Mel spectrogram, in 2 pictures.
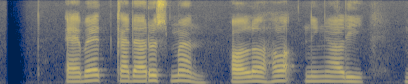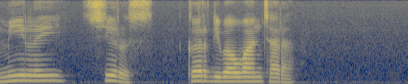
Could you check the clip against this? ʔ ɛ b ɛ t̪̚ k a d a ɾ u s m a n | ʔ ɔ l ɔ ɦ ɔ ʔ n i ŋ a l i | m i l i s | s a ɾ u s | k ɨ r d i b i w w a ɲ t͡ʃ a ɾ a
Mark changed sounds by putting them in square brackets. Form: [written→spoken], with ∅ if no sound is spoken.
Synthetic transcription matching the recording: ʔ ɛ b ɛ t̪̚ k a d a ɾ u s m a n | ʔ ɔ l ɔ ɦ ɔ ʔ n i ŋ a l i | m i l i [s→∅] | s [a→i] ɾ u s | k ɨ r d i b [i→a] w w a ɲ t͡ʃ a ɾ a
